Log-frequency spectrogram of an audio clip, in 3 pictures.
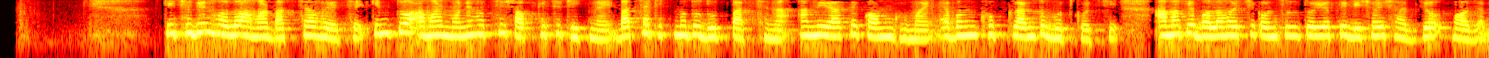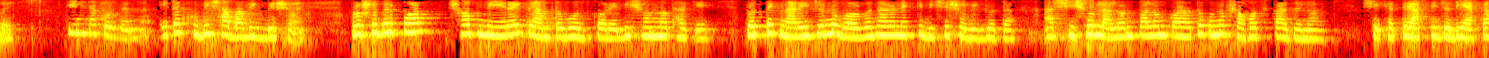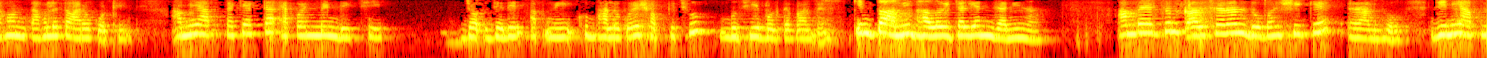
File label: Bangla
